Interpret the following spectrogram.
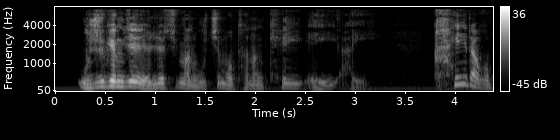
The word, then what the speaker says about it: KAI: 속에 살고 있네요 우주경제 열렸지만 웃지 못하는 kai 카이라고 발음해야 되겠죠 숙주 선수 줄줄이 낭만 두 번 한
